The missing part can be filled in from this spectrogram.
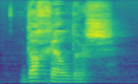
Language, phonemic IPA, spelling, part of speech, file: Dutch, /ˈdɑxɛldərs/, daggelders, noun, Nl-daggelders.ogg
- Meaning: plural of daggelder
